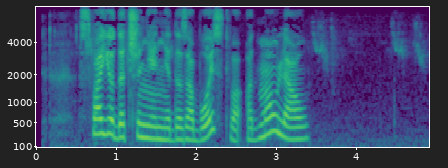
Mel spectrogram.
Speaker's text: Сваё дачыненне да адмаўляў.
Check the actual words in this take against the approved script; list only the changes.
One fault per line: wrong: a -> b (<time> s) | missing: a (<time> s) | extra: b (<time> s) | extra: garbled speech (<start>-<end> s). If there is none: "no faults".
extra: забойства (1.9 s)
